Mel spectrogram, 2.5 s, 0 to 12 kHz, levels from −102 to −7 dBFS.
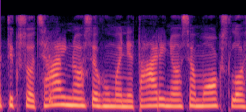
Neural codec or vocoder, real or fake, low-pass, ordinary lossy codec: none; real; 7.2 kHz; MP3, 64 kbps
